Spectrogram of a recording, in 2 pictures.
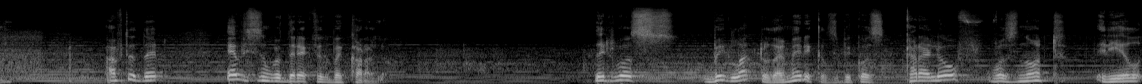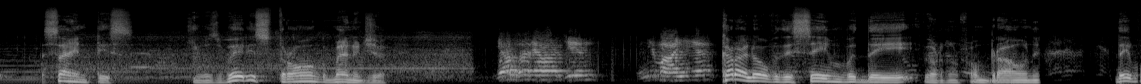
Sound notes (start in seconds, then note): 15.9 speaking Russian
